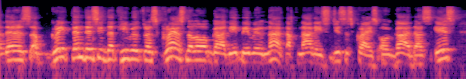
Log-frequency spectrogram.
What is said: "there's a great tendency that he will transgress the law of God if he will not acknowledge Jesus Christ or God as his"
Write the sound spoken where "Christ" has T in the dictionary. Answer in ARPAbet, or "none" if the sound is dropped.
T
